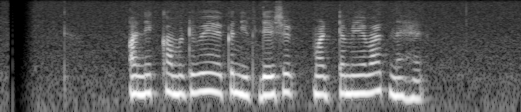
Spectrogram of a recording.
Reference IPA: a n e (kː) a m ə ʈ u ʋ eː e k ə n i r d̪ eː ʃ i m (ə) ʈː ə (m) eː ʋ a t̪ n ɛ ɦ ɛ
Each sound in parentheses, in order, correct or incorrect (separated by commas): correct, incorrect, correct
